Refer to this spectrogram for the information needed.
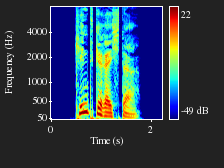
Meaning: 1. comparative degree of kindgerecht 2. inflection of kindgerecht: strong/mixed nominative masculine singular 3. inflection of kindgerecht: strong genitive/dative feminine singular
- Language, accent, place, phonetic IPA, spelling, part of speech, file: German, Germany, Berlin, [ˈkɪntɡəˌʁɛçtɐ], kindgerechter, adjective, De-kindgerechter.ogg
